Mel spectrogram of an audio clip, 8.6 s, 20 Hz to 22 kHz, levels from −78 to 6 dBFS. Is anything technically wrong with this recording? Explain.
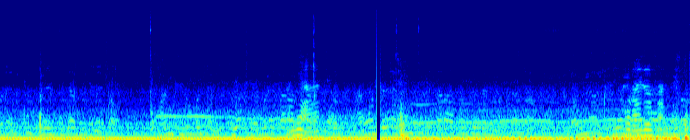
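Yes, two faults can be heard.

A call bitrate drop runs from 1.33 to 2.89 s: the encoder falls from 96 to 18 kbps, so the sound turns coarse and muffled, with highs cut.

A block of digital silence at 4.71 to 4.76 s leaves a 46 ms hole, which fits an unfilled 2048-sample buffer.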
